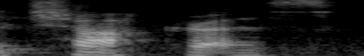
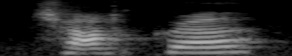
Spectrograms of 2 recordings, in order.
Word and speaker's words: chakra: loved learning about the chakras by the way you will hear them pronounced chakra chakra and chakra depending on a person's accent and where they learned about the chakras what most intrigued me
